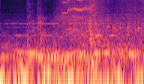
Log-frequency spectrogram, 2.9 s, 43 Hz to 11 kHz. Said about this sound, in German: Okay, aber diese Tür muss echt mal WD-40 hier... Die braucht es.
